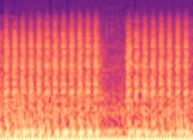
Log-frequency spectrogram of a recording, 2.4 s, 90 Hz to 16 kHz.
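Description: Rapid machine-gun fire from a Vietnam War combat scene in the 1987 film Full Metal Jacket, with steady bursts of evenly spaced shots, a brief pause, then another volley, loud over a constant low hum.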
